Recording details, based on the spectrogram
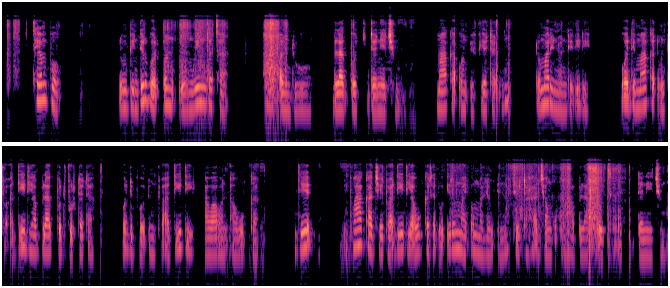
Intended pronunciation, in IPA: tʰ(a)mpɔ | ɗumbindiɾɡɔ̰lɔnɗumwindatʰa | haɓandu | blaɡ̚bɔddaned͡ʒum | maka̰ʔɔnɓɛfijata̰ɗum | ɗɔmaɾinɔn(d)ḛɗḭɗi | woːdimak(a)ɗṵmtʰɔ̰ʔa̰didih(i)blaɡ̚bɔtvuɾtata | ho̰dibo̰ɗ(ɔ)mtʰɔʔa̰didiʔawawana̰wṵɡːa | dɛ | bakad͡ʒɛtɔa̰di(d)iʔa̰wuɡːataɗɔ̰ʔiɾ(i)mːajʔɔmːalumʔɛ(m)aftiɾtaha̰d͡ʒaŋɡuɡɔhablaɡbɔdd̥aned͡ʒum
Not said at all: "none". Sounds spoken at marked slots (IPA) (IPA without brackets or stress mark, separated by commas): ɛ, d, a, a, u, d, i, n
